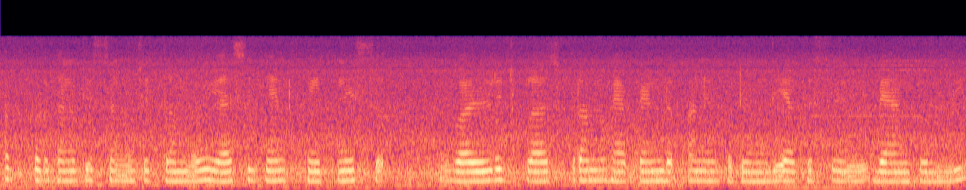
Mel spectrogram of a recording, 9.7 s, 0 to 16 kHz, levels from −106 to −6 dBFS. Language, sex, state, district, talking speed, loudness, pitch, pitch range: Telugu, female, Andhra Pradesh, Sri Satya Sai, 110 wpm, -16 LUFS, 185 Hz, 180-195 Hz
